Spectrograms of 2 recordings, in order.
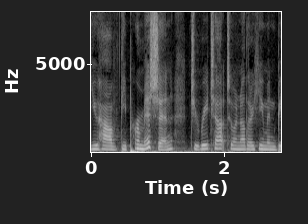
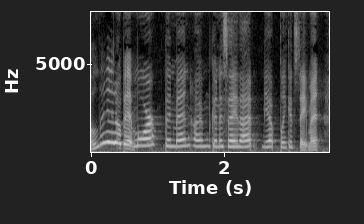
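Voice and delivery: playful high aside; 11 semitones higher, 4 dB louder than usual. Acted. Self-aware aside on stereotype.

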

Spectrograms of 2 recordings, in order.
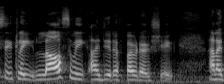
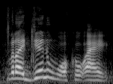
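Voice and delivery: normal talking voice

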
